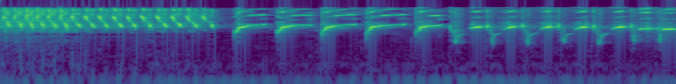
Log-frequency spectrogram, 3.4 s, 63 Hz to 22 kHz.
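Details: Canary song from a 2016 singing CD: a second of rapid high buzzy trill, then a steady series of bright whistled notes, each sweeping sharply down, repeated about every quarter second.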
